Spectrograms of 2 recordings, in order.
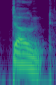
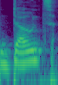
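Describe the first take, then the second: First: The final T sound is dropped. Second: The final T sound is clearly pronounced. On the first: The speaker calls it right. "I'm missing out some of the T's" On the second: The speaker calls it wrong. "I don't say don't"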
